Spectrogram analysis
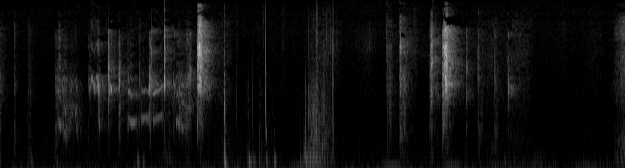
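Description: A budgerigar chatters in quick, squeaky warbles broken by sharp clicks and chirps.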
